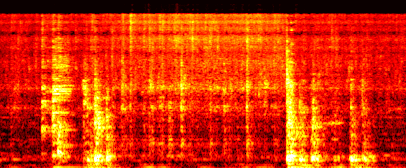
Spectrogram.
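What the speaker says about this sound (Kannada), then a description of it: "ಇವಾಗ ಈರುಳ್ಳಿ ಹಾಕೊಳ್ತಾ ಇದ್ದೀನಿ" Onions go into a hot pan with pot and utensil clatter, stirring and a soft sizzle of frying, in two busier bursts of scraping and clinking separated by quieter frying.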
